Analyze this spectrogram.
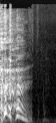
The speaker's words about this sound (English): Woo! It's a big old weed cough.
